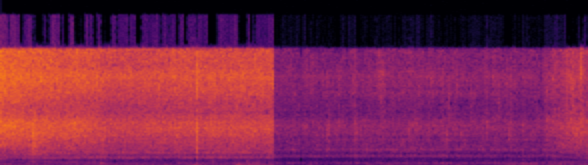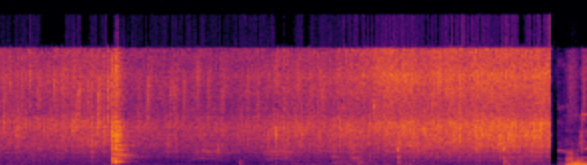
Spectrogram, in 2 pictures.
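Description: Vegetables seasoned with salt and turmeric cook in a pan, a close sizzle and stirring that drops to a quieter simmer partway through, with a few sharp clinks and scrapes near the end.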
